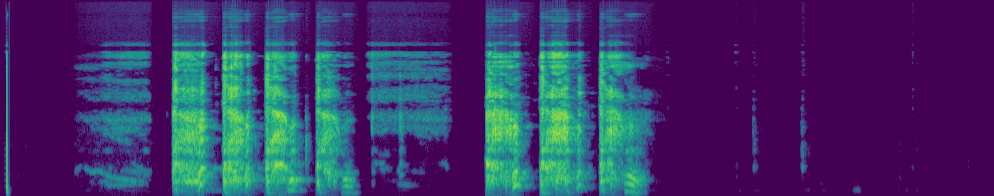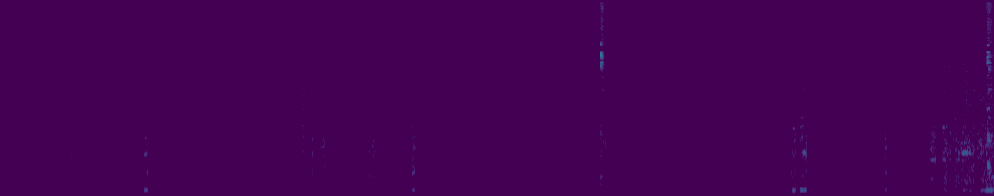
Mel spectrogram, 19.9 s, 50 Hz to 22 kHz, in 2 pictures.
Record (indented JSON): {
  "cough_length": "19.9 s",
  "cough_amplitude": 32767,
  "cough_signal_mean_std_ratio": 0.27,
  "survey_phase": "alpha (2021-03-01 to 2021-08-12)",
  "age": "45-64",
  "gender": "Female",
  "wearing_mask": "No",
  "symptom_cough_any": true,
  "symptom_fatigue": true,
  "symptom_headache": true,
  "symptom_onset": "12 days",
  "smoker_status": "Current smoker (11 or more cigarettes per day)",
  "respiratory_condition_asthma": true,
  "respiratory_condition_other": false,
  "recruitment_source": "REACT",
  "submission_delay": "2 days",
  "covid_test_result": "Negative",
  "covid_test_method": "RT-qPCR"
}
